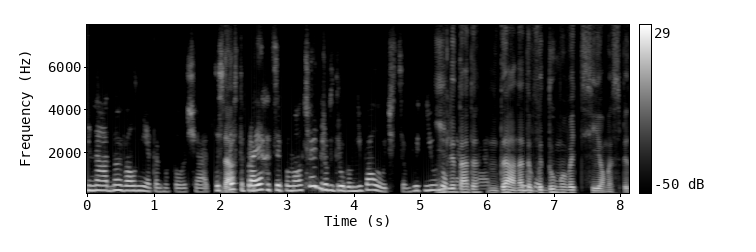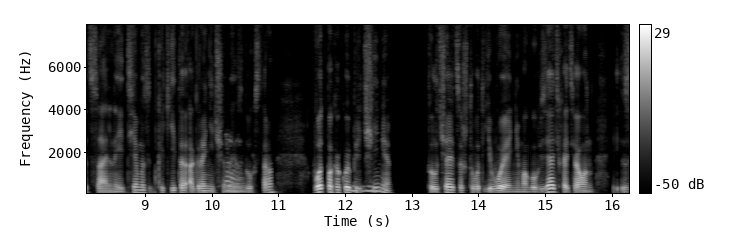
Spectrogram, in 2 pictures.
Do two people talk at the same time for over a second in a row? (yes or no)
yes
